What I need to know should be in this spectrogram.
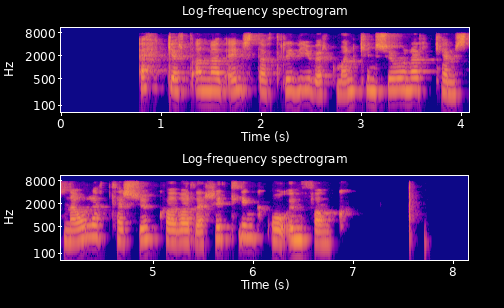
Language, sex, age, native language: Icelandic, female, 40-49, Icelandic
